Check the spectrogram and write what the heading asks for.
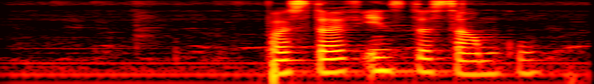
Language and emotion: Russian, neutral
